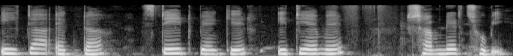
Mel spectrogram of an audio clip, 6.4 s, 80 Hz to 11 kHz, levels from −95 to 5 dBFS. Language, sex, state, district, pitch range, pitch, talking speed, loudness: Bengali, female, Tripura, West Tripura, 225-250 Hz, 235 Hz, 75 wpm, -13 LUFS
